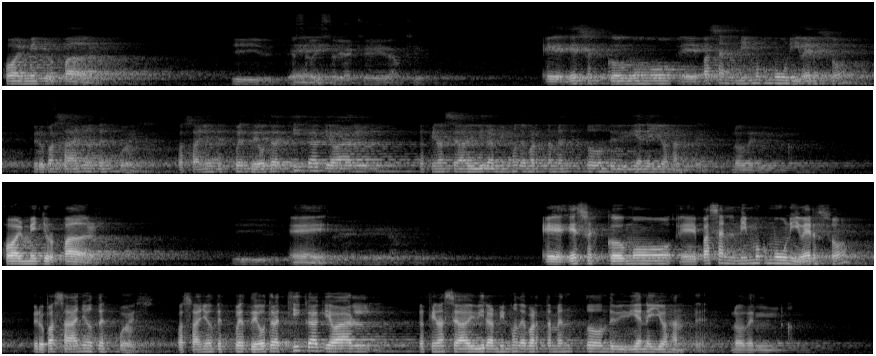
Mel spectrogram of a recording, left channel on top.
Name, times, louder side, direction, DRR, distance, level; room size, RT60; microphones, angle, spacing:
voice 1, 0.0-1.0 2.9-3.2 5.4-8.5 9.0-10.1 10.5-12.5 13.0-16.6, right 7 dB, 60° right, 12 dB, 0.4 m, -24 dB
voice 2, 2.3-4.3 9.0-9.5, left 3 dB, 85° left, 8 dB, 0.6 m, -40 dB
8.4 x 7.7 x 3.7 m, 2.6 s
head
